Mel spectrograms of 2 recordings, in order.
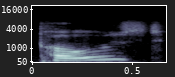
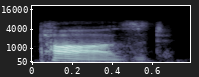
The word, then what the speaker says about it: paused: Instead of poosed, it's an a sound. P. Paused.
